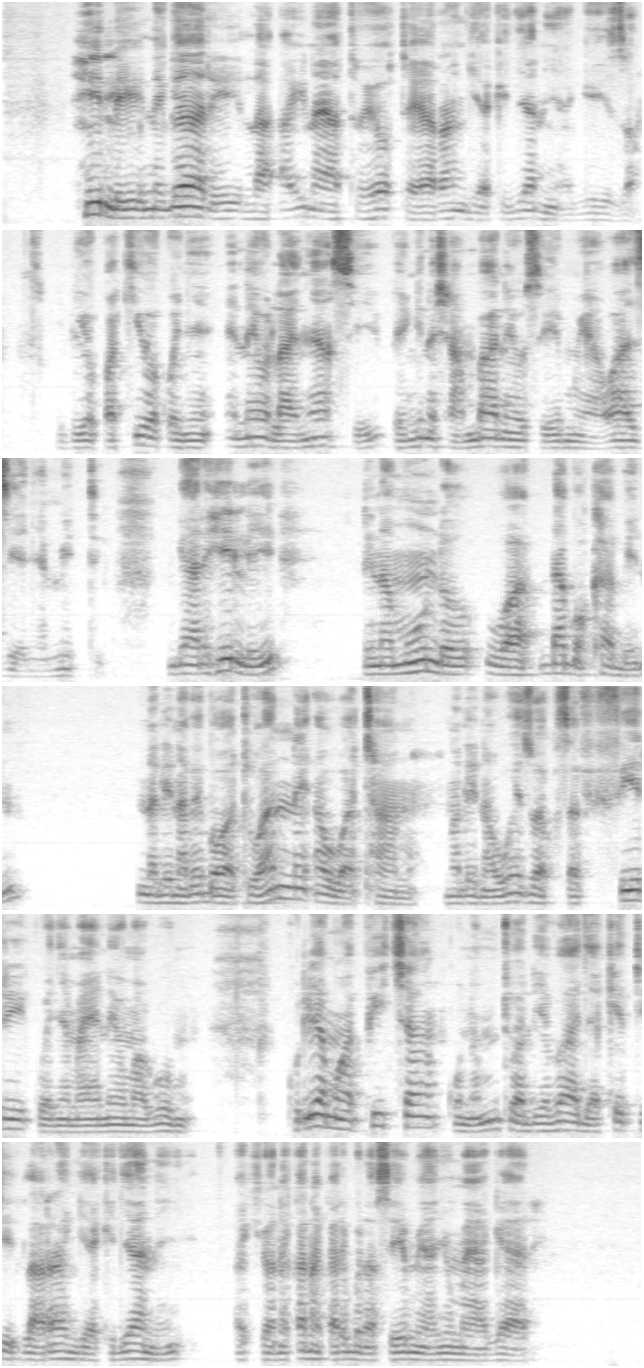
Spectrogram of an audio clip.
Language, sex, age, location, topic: Swahili, male, 25-35, Nakuru, finance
